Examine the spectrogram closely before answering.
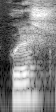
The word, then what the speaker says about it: Koresh: Jeg husker ikke helt hvordan det uttales. Koresh det uttales.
